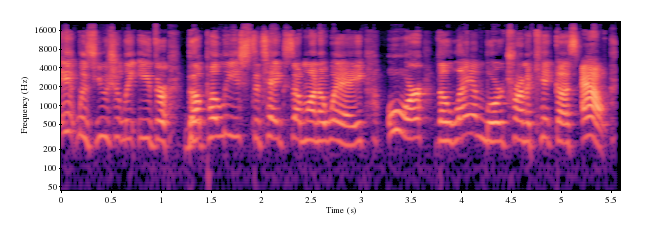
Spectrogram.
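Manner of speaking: ordinary delivery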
